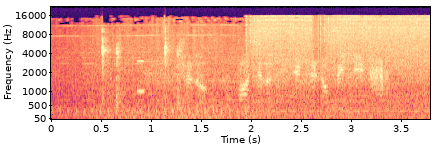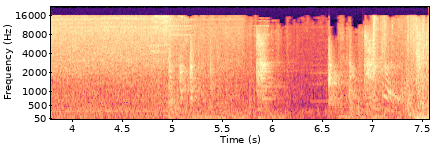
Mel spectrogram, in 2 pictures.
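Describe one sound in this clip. A helicopter's rotor and engine roar steadily.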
